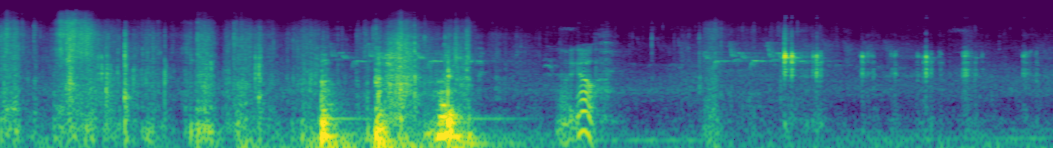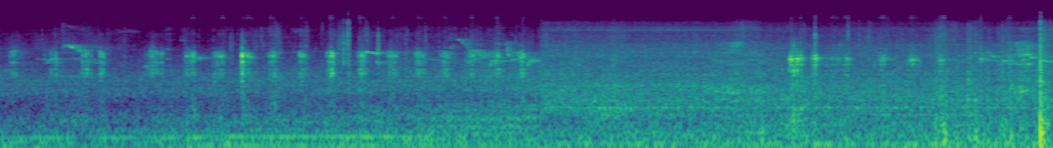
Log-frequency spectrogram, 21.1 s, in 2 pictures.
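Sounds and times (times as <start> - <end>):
birds chirping: 3.2 - 21.0
faint low hum: 15.9 - 21.0.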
